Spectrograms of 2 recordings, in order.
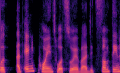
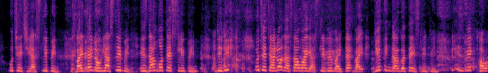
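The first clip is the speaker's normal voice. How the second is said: nagging, hectoring, scolding voice, pitched up; 9 semitones higher than usual. Retelling what Linda says to the speaker, imitating Linda. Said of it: "You know how Linda will say".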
